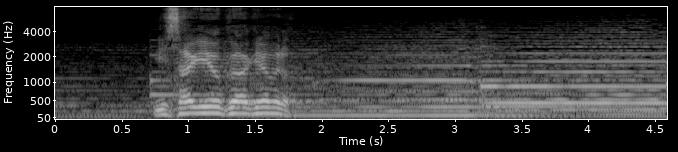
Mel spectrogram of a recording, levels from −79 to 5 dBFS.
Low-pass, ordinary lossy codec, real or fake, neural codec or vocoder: none; none; real; none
